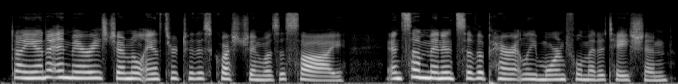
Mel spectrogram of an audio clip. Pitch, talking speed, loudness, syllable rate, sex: 250 Hz, 160 wpm, -15 LUFS, 5.4 syllables/s, female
